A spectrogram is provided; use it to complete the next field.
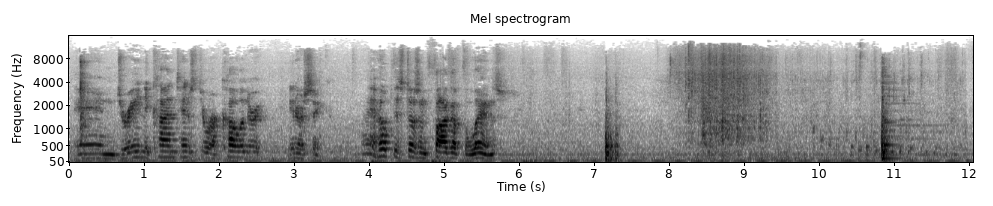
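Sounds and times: water pouring into colander: 7.9 - 12.0
pot clunking: 10.6 - 11.5.

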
